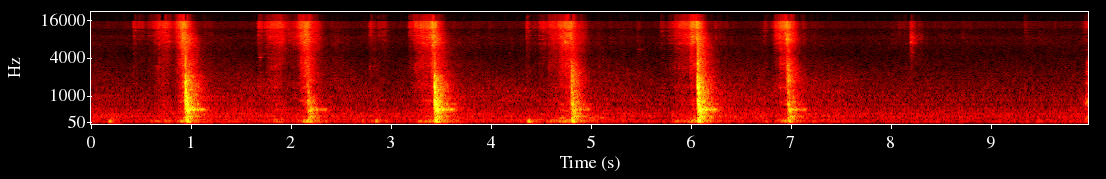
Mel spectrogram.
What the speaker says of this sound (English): I'm using the knife to help me peel the garlic.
